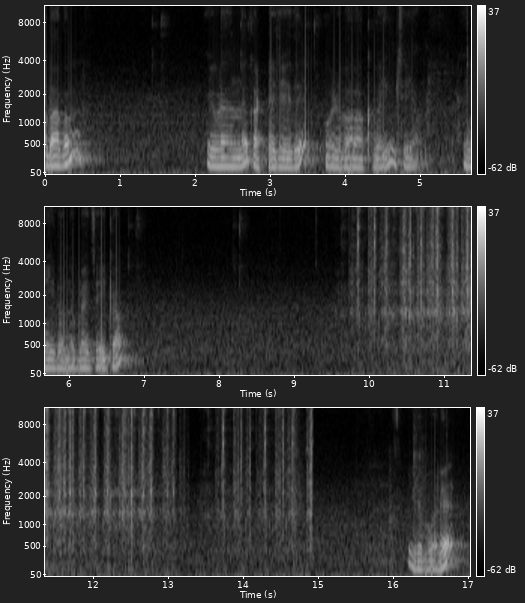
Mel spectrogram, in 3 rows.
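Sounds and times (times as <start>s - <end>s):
typewriter keystrokes: 9.6s - 15.0s.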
